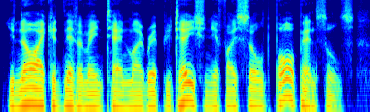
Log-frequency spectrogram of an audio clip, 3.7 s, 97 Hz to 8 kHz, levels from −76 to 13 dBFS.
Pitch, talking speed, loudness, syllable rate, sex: 110 Hz, 210 wpm, -16 LUFS, 5.5 syllables/s, male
